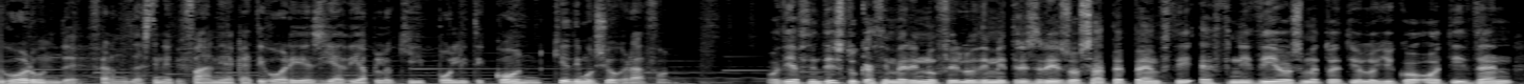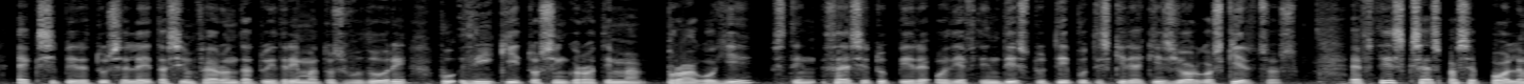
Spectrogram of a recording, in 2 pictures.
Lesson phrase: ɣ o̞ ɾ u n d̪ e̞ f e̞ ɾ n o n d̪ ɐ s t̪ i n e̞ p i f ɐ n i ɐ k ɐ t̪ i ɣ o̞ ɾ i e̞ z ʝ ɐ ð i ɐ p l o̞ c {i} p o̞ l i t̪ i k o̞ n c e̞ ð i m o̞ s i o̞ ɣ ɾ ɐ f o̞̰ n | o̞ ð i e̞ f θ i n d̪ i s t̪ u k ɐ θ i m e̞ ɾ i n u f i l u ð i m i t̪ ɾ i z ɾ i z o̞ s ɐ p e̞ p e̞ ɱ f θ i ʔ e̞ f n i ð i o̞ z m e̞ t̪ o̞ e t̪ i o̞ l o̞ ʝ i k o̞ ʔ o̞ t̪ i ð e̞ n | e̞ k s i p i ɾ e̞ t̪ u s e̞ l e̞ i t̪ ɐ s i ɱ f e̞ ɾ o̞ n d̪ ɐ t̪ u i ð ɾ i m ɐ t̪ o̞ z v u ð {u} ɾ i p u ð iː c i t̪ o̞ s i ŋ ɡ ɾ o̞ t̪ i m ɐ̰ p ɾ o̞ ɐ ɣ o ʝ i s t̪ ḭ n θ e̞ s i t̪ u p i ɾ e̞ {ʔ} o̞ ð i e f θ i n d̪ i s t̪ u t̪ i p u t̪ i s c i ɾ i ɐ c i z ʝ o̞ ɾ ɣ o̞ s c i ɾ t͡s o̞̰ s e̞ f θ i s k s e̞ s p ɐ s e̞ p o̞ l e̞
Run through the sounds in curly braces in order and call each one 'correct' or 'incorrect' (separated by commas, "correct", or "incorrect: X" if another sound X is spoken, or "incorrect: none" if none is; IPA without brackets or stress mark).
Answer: correct, correct, correct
